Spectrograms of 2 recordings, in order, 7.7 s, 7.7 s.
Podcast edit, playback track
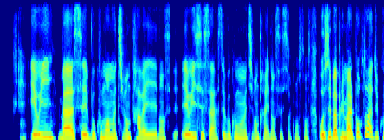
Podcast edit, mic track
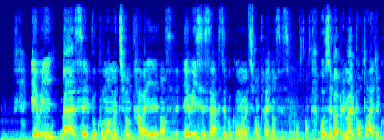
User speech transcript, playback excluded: none

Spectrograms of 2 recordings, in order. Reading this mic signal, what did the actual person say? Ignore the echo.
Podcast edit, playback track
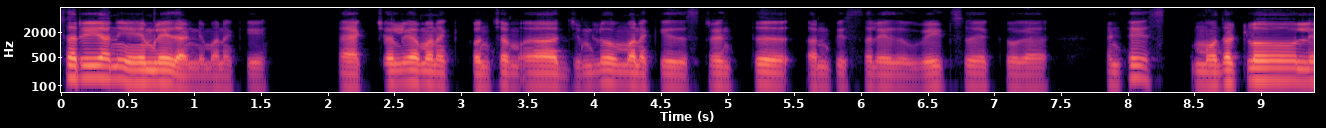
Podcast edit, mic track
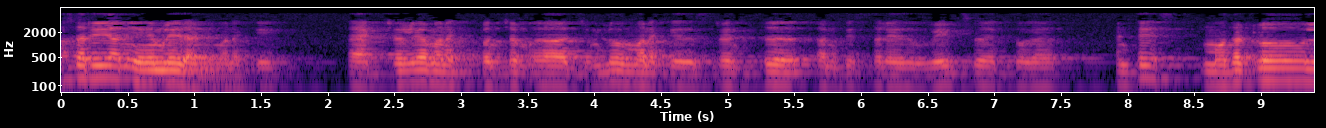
none

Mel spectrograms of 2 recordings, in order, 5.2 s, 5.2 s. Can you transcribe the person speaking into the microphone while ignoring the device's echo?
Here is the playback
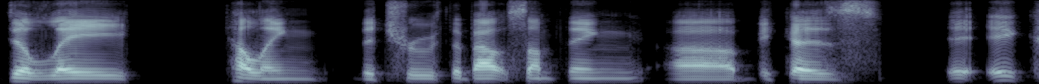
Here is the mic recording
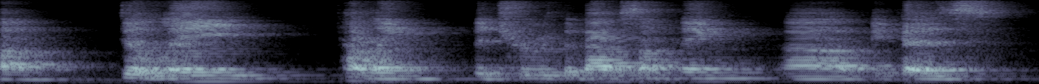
none

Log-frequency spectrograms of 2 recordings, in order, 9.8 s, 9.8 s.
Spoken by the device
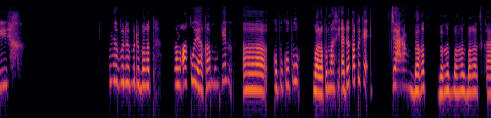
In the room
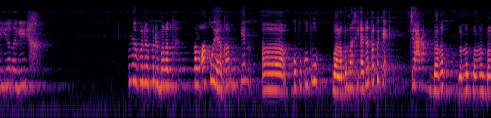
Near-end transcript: none

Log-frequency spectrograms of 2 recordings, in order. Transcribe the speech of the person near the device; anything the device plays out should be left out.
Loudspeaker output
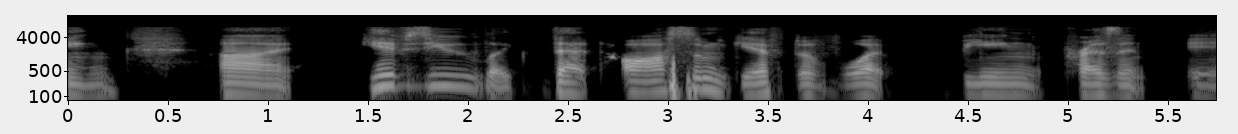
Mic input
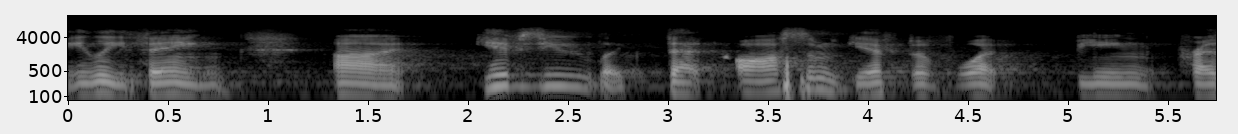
none

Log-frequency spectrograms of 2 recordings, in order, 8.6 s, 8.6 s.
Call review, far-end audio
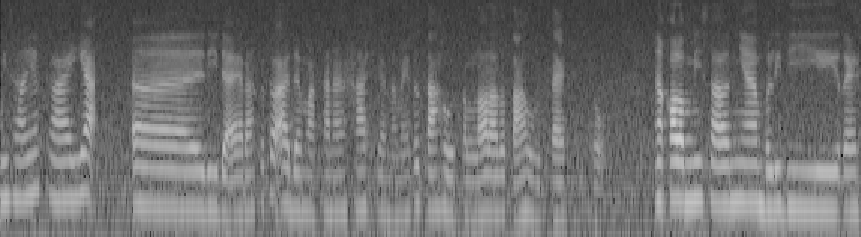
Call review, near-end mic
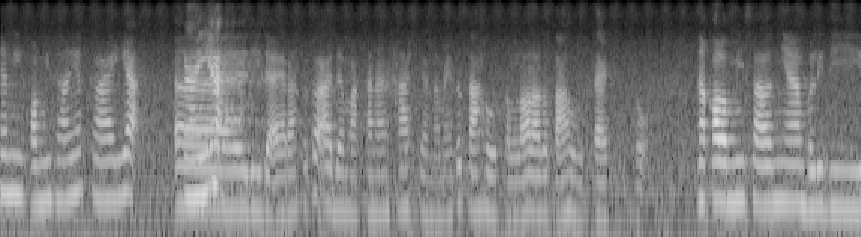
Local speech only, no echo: kayak

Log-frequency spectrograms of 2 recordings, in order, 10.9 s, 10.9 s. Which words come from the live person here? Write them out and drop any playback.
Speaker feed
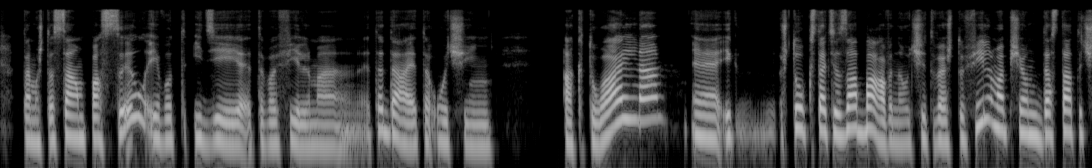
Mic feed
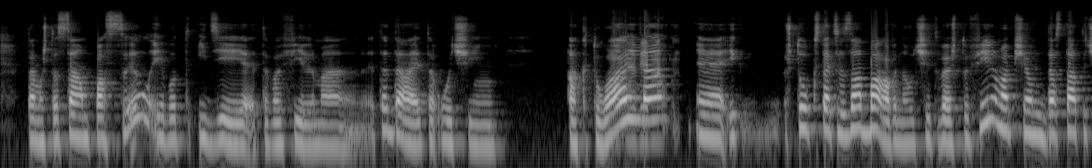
Наверное,

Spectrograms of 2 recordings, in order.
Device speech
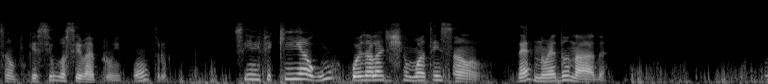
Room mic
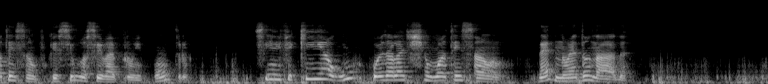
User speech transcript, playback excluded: none

